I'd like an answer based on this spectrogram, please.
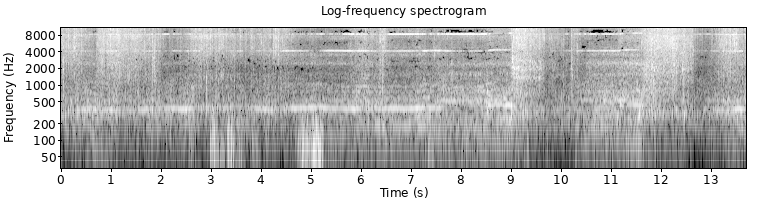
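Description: Upright bagless vacuum cleaner running with a steady whine, sucking up scattered confetti, balloon scraps and small debris that crackles and rattles into its clear bin, with louder surges twice in the latter half. The audio is sped up to double speed.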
